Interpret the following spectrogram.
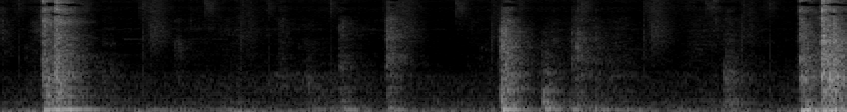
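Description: Two thumps, about two seconds apart, of doors or cupboards being shut. One of them is a wooden interior door closing.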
